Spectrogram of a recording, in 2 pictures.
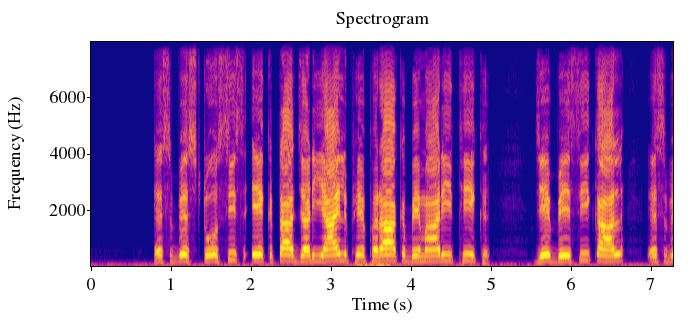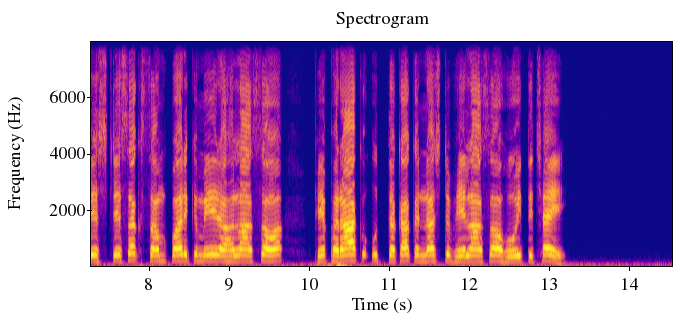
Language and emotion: Maithili, neutral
